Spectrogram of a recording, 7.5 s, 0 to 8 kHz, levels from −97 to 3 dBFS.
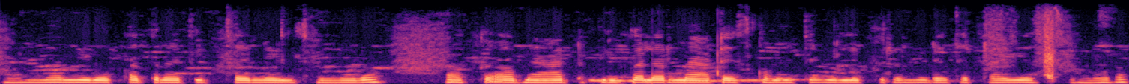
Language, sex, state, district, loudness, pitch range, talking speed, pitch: Telugu, female, Telangana, Karimnagar, -16 LUFS, 185-195 Hz, 95 wpm, 190 Hz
